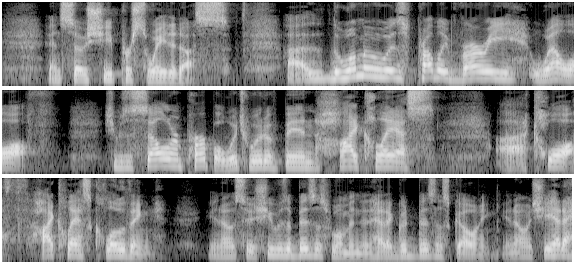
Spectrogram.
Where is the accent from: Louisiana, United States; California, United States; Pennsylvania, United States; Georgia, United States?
Pennsylvania, United States; well, you know, Chris is from Jersey and I'm from Pennsylvania.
